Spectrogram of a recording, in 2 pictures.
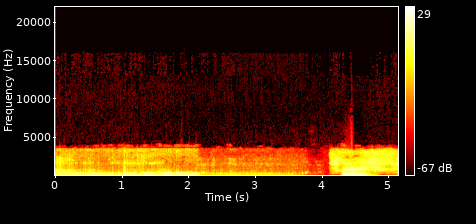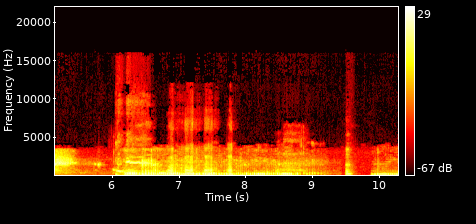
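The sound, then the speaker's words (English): A person imitates a roar with the voice, a loud, rough, growling sustained sound in several bursts, rasping and throaty like a big cat, with brief breaks between them. “And, also, before I do my famous roar,”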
